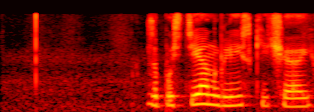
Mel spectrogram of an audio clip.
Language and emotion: Russian, neutral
